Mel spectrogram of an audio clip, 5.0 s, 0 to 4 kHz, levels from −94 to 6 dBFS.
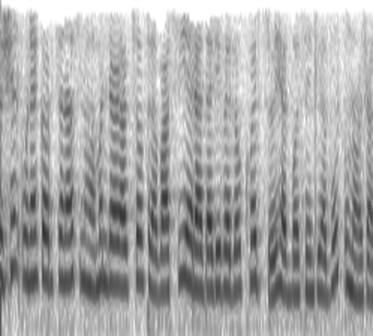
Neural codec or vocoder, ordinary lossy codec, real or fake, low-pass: codec, 16 kHz, 0.8 kbps, ZipCodec; MP3, 24 kbps; fake; 3.6 kHz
